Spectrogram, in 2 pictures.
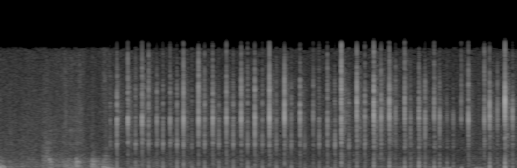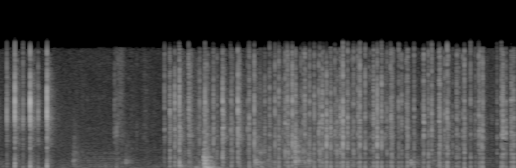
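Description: Fingernails tap and scratch a green Schick ShaveGuard aerosol shaving foam can, a cylindrical metal can topped by a plastic cap, held in one hand. Dense, bright ratchet-like clicks run for several seconds, pause briefly, then return as faster, scratchier clicking. The clicks are sharp and dry with almost no ring.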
